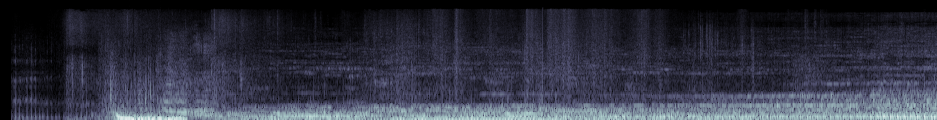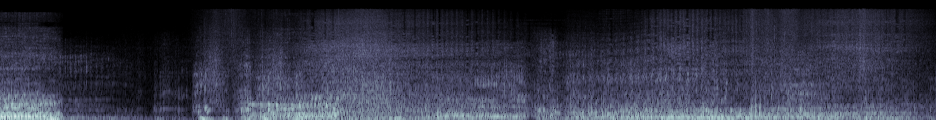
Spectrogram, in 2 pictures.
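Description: Film dinosaur roar and growl with orchestral score: a sudden loud hit about a second in, then a long, low, drawn-out creature roar that cuts off about ten seconds in, and a second stretch of creature sound and music after it.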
